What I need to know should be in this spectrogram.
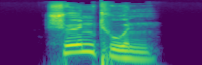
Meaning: [with dative] to flatter
- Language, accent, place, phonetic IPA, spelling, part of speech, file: German, Germany, Berlin, [ˈʃøːnˌtuːn], schöntun, verb, De-schöntun.ogg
